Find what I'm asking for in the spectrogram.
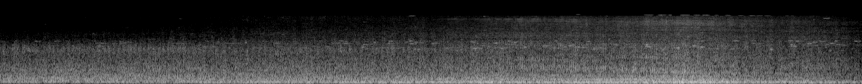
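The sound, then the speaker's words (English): A vehicle's engine rumbles on Tatooine in a Star Wars-themed Shakespearean parody, a dense, steady, loud roar that holds without a break for the whole stretch. “At last, this vehicle of death has stopped!”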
